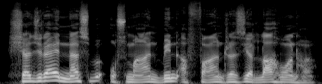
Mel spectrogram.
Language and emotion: Urdu, neutral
